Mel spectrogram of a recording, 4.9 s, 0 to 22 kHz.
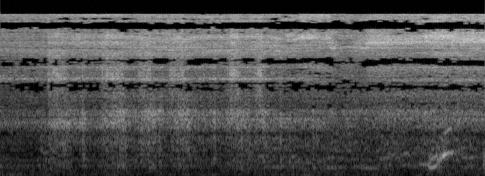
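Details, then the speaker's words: Dental sealant on tooth #30: after the etchant has been on for 20 seconds, water is sprayed across the tooth into low-speed suction, giving a steady hissing spray with suction gurgling. "all right so it's been on there 20 seconds you see how i'm gonna spray the water across the tooth into the suction i use um"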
